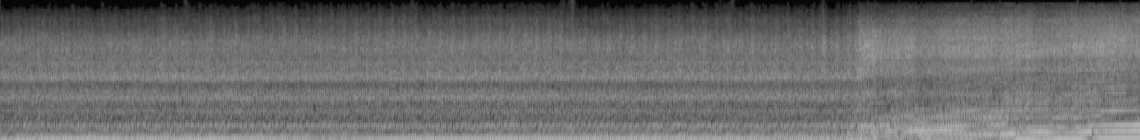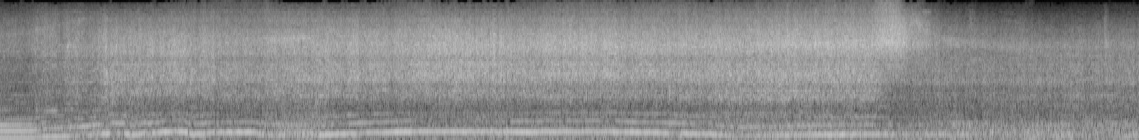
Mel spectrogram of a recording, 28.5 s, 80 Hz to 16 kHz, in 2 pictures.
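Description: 2000 hp Cummins inline-six diesel drag truck idling steadily, then pulling hard from about ten seconds in, its engine pitch climbing in steps with dips at the gear changes and a loud rushing noise over it through the middle. The pitch drops sharply near the end and runs on lower as it backs off.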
